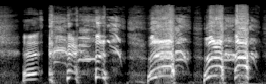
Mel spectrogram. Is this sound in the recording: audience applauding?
no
